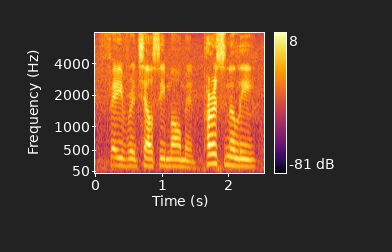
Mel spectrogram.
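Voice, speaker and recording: A man from Ethiopia, a guest in a casual interview, speaking calmly and thoughtfully at a steady pace. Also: on the high side, normal speed, slight background noise. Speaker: guest, football fan.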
